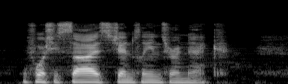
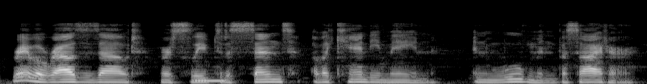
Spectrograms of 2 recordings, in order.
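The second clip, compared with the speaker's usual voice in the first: ordinary delivery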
